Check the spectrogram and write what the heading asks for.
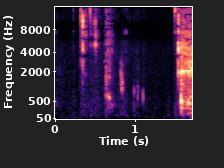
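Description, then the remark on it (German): Crunchy chewing of food comes in a series of short, irregular bites with brief pauses, then ends in a louder, sustained crunch. No one speaks. “Also die kann man essen.”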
